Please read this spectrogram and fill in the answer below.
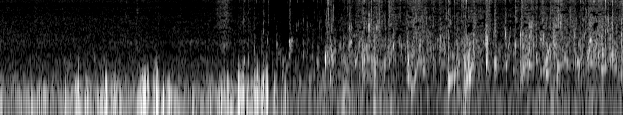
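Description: Muddy water sloshing and trickling in a plastic basin as a plastic toy gun is swished and rinsed by hand. Irregular splashes and drips, busier in the second half.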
